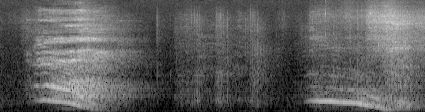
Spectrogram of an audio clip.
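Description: A man groaning with strain through heavy EZ-bar preacher curls: two long groans, each about a second, falling in pitch, one near the start and one about three seconds in.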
